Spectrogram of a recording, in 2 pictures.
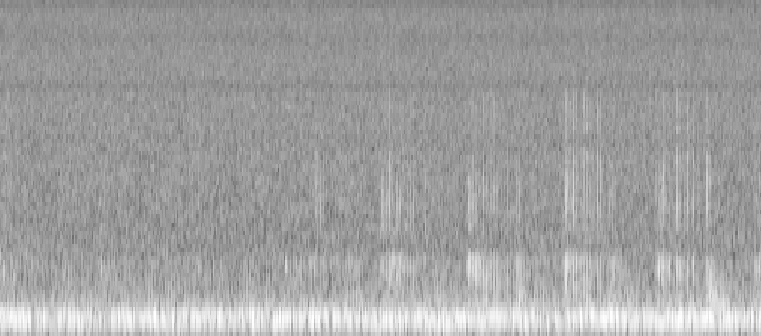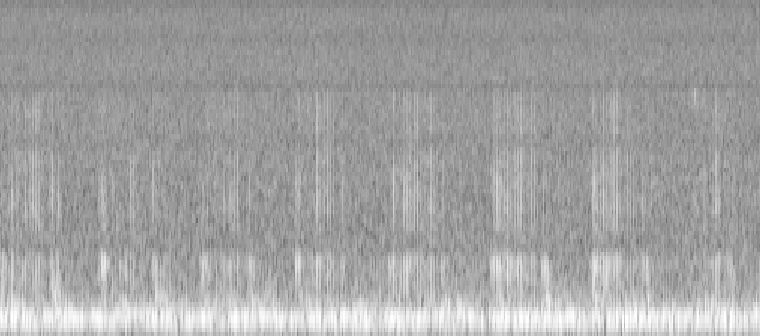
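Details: Domestic cat purring while persistently trying to cuddle with a companion; a constant deep rumble runs throughout, overlaid from the midpoint by repeated soft rustling and kneading-like bursts about every second.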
